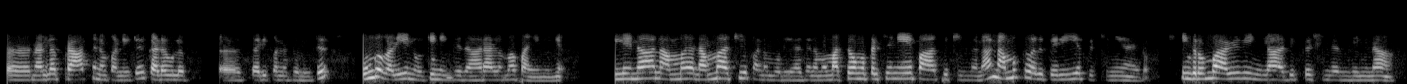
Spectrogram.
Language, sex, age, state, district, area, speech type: Tamil, female, 45-60, Tamil Nadu, Pudukkottai, urban, conversation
